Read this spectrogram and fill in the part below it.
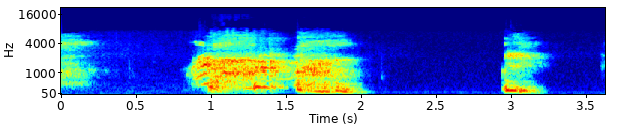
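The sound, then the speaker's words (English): A fairly loud bout of coughing and throat clearing: two harsh bursts back to back, a short pause, then one more quick cough, with no talking. “I'm going to have to cough again.”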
